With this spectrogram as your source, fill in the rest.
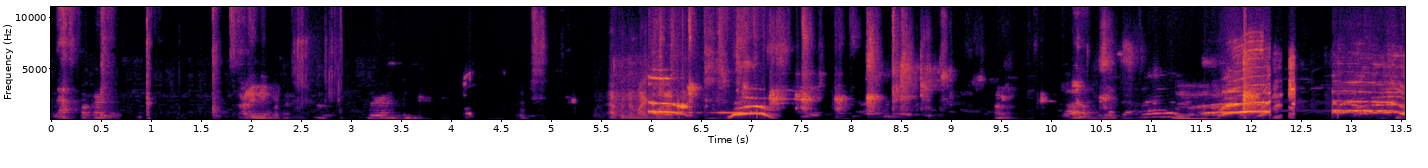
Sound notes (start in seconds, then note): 6.6 cheering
